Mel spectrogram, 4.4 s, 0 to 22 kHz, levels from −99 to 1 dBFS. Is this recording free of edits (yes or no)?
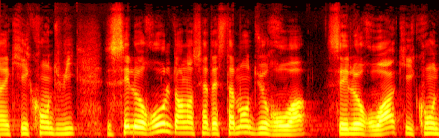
yes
